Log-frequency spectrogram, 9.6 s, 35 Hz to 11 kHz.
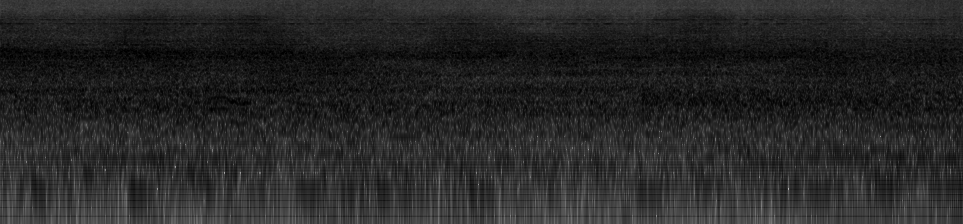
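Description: Airbus A320-233's IAE V2500 turbofan engines running steadily at low taxi thrust as the airliner rolls slowly.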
